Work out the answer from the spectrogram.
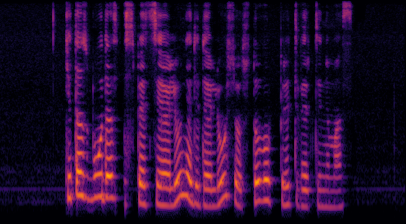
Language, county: Lithuanian, Vilnius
